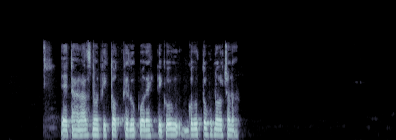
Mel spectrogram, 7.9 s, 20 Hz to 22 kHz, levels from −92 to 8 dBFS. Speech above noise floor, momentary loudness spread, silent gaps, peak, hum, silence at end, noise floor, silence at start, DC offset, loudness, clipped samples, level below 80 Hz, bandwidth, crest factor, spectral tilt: 73 dB; 12 LU; none; -2 dBFS; 50 Hz at -55 dBFS; 3.15 s; -88 dBFS; 1.2 s; under 0.1%; -16 LUFS; under 0.1%; -54 dBFS; 7.8 kHz; 16 dB; -6 dB/octave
